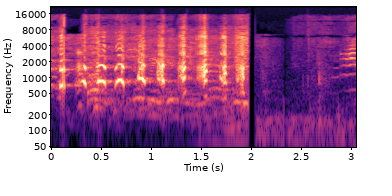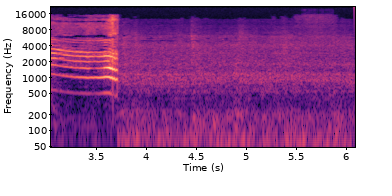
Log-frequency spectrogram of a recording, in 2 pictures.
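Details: Indoor cat: a quick run of pulsed, harmonic vocal bursts, then one steady, level meow lasting under a second, followed by a low background hum.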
